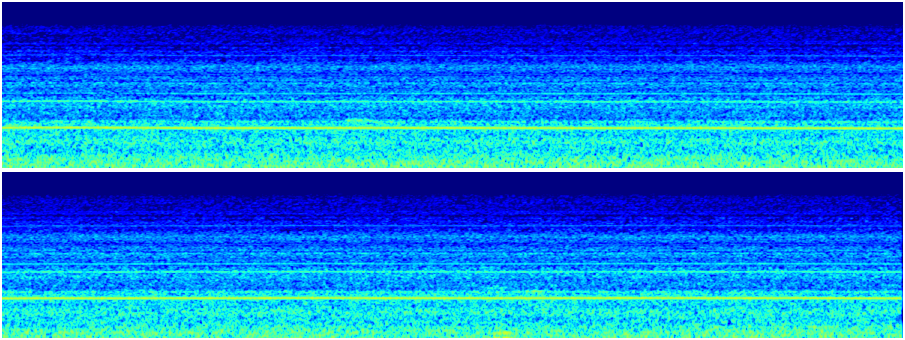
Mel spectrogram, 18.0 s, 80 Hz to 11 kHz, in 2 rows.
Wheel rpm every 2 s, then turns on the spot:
0, 0, 0, 0, 0, 0, 0, 0, 0.
none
